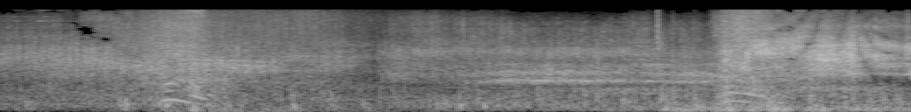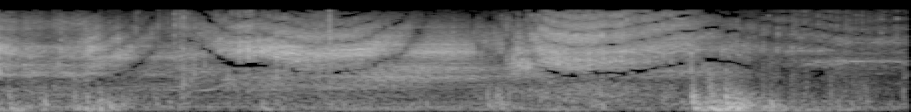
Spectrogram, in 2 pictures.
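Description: A swarm of insects buzzes loudly.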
